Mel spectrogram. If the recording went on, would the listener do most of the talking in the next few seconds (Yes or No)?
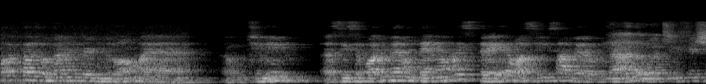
Yes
